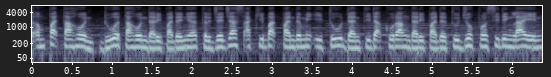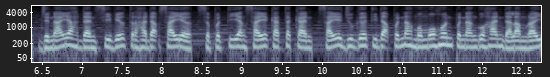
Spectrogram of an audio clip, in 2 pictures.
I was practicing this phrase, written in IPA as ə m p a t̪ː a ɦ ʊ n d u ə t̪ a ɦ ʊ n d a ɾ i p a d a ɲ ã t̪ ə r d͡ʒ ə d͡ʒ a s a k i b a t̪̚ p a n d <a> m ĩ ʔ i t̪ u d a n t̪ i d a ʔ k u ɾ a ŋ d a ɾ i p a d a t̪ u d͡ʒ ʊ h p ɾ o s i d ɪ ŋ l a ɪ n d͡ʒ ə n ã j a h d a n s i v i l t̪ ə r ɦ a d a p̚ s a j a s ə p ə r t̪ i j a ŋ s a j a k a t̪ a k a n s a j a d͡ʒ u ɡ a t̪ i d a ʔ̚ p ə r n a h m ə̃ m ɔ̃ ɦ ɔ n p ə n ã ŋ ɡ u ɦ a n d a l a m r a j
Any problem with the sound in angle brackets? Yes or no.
yes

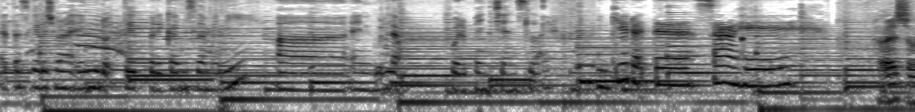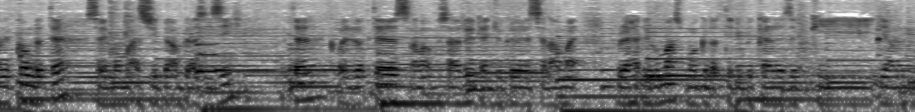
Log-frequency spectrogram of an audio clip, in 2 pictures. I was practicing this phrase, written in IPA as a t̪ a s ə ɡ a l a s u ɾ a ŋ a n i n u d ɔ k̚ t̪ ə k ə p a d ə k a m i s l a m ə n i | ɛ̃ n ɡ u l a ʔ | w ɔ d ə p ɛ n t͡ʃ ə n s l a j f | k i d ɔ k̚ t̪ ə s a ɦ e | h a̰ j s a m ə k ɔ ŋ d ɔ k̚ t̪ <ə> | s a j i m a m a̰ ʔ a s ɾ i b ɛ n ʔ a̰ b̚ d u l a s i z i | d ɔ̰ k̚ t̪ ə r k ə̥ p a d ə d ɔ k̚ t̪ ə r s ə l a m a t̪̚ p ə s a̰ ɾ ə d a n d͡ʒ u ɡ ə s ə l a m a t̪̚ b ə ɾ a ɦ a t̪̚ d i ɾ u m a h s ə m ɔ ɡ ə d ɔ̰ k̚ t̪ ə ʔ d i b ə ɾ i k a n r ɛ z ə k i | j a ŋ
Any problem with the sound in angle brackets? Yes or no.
no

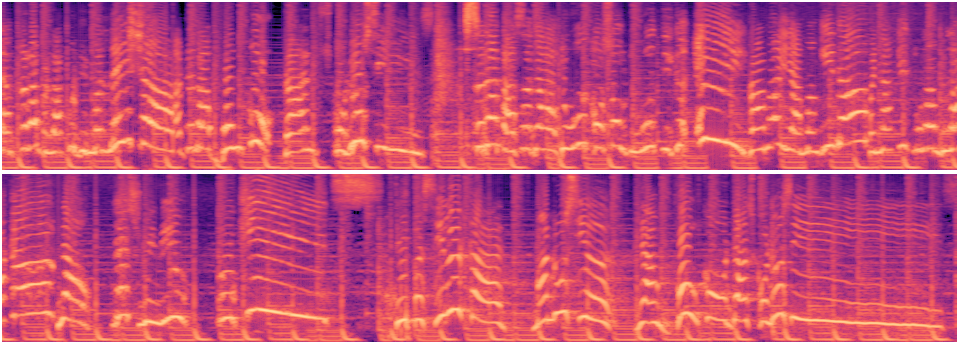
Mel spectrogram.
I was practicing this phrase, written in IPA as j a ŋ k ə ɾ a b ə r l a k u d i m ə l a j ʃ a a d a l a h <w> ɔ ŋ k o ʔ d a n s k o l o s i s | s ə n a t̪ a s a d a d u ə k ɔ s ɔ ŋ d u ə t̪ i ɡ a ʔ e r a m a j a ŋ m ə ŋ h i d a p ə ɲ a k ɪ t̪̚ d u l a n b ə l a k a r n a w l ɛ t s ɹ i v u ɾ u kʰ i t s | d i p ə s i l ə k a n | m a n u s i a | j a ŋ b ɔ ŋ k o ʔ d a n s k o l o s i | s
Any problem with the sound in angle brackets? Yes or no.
yes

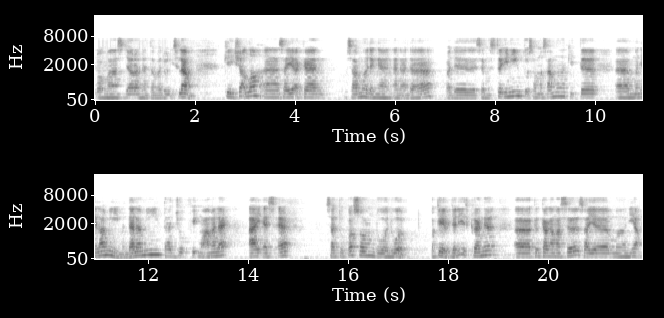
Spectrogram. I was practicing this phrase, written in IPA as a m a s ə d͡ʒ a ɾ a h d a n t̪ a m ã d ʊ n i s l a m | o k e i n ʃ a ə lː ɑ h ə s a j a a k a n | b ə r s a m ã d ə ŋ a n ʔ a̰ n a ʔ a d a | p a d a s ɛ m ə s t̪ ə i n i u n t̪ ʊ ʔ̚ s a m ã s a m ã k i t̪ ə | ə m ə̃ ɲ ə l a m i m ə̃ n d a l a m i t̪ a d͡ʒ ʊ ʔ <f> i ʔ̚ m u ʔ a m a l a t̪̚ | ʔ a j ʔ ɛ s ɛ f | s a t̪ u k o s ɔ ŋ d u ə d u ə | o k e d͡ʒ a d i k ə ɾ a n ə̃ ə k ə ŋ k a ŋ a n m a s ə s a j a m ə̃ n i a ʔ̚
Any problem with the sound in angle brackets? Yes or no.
no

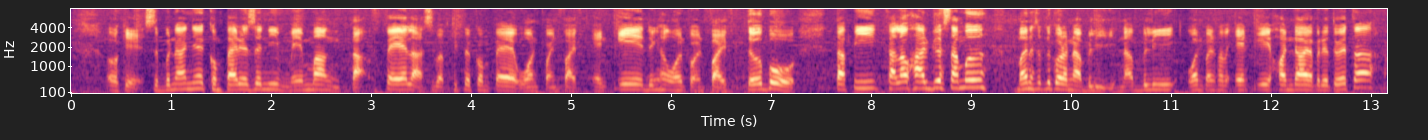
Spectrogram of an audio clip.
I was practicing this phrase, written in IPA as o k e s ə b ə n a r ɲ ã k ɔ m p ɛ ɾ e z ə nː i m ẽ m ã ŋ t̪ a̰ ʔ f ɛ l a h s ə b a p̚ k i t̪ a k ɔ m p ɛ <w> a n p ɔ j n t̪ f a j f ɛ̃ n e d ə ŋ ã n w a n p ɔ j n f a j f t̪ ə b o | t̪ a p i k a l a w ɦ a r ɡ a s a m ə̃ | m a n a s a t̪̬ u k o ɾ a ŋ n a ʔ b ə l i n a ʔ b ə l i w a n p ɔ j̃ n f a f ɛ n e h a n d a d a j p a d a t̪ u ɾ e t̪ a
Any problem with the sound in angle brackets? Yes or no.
no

